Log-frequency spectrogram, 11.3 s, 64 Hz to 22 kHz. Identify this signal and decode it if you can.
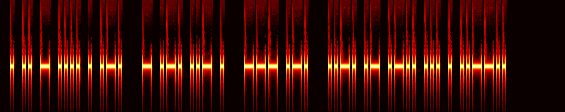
Morse code, heard as a keyed tone, about 20 wpm, 700 Hz. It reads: EITHER TRUE OR FALSE?
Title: Sentences from Top 1600 Words 20wpm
